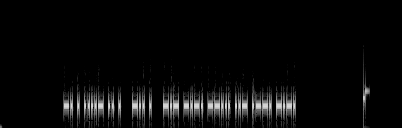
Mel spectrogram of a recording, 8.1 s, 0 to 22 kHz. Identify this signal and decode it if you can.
Morse code, heard as a keyed tone, about 36 wpm, 700 Hz. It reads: NE4IE DE KC7UPC
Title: USA Callsign DE Callsign 35wpm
